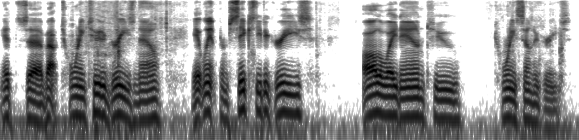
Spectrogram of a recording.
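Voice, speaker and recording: A deep voice, a little slow, belongs to a Kentucky man with a Southern accent who hosts a hobby repair video channel. As he works with his hands, he talks to viewers in a casual, plain, folksy and rambling way.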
